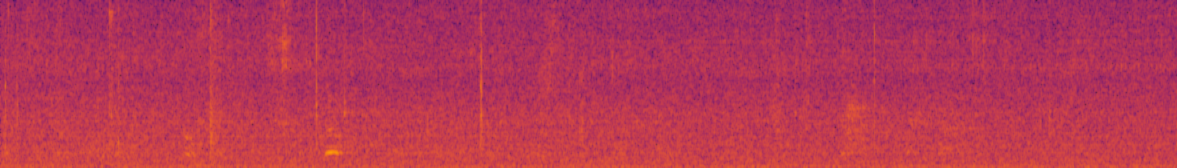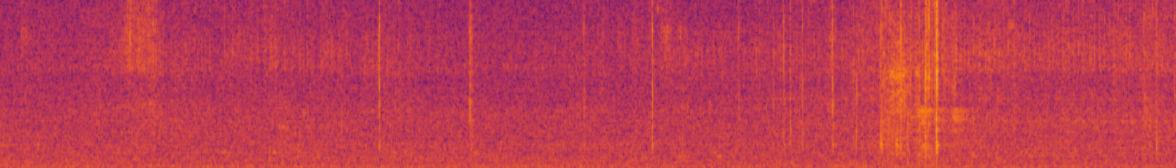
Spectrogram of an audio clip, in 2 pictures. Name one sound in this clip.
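A bicycle rolls by on pavement with faint clicks and rattles.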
